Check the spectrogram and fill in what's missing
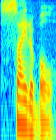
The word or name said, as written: citable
